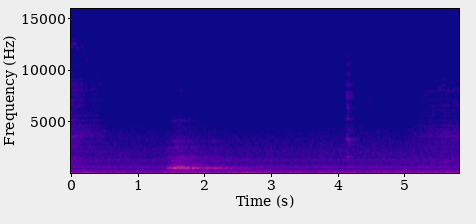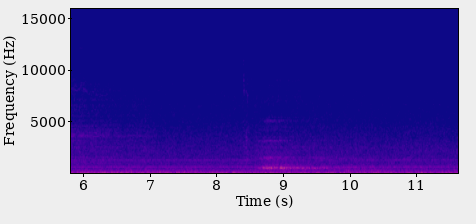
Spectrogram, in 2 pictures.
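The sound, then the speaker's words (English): Two slow, deep breaths, soft and airy and several seconds apart, against a steady hiss and a faint constant tone. “take a couple more deep breaths.”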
